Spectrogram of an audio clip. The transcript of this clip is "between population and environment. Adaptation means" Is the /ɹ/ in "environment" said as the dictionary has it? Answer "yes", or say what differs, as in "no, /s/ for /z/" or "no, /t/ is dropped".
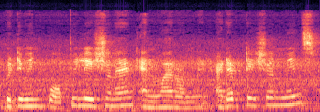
yes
